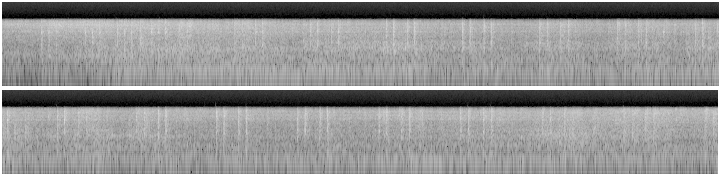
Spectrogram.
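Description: KiwiRail train rolling past, heard through a security camera's microphone, with rail wheels clicking and clattering over the track. It grows louder about a second in and stays loud.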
